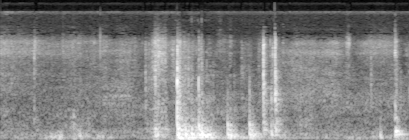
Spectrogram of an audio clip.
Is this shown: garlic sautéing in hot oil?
no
